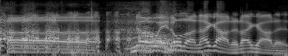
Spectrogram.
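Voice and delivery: giggly, high and loud while laughing; stoner. Real, not acted. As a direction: laugh through it, stoned and giddy. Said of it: "I'm so high right now".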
